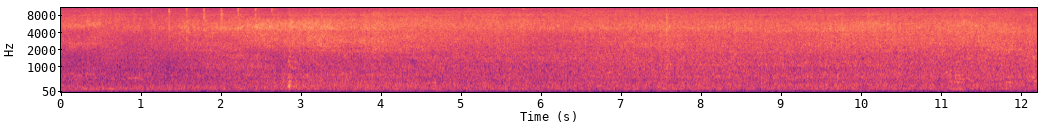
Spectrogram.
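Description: Steady rushing background noise with a faint low murmur under it, and one sharp knock about three seconds in.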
